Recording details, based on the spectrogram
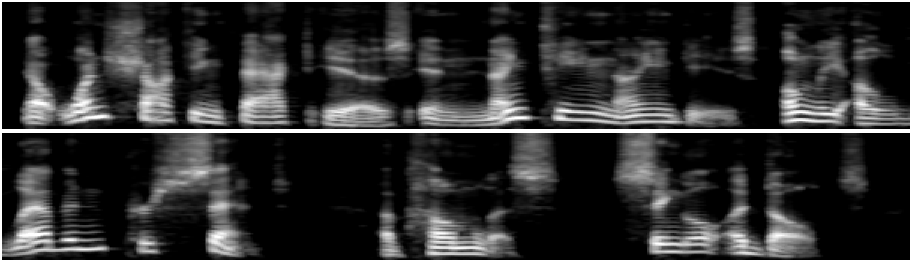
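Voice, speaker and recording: A man speaks at a very slow pace. The sound is dry and close with no echo, and the recording is very clean with a silent background. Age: 60s. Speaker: retirement YouTuber. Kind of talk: vlog commentary. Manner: animated.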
